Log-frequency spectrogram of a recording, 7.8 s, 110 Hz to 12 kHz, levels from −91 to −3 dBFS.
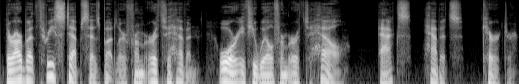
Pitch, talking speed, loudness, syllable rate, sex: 100 Hz, 160 wpm, -20 LUFS, 4.5 syllables/s, male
